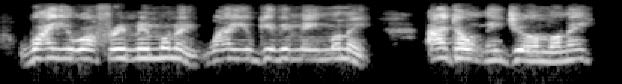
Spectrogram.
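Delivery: sudden, high-pitched outburst at the top of the voice. Retelling how a man stood up and started shouting: imitating someone shouting. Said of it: "starts shouting at me".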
